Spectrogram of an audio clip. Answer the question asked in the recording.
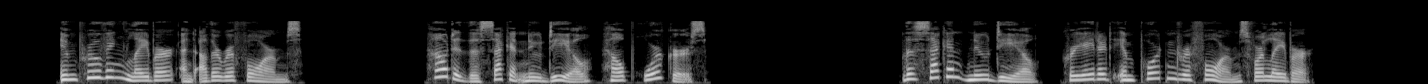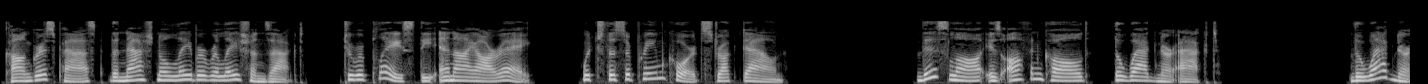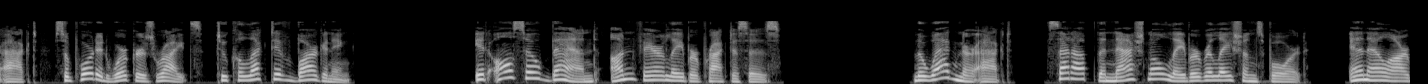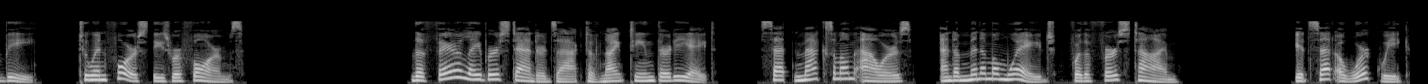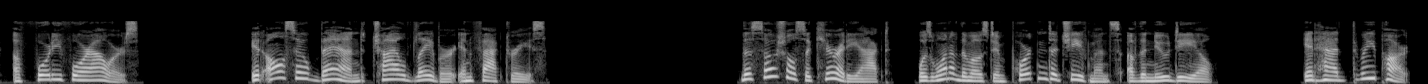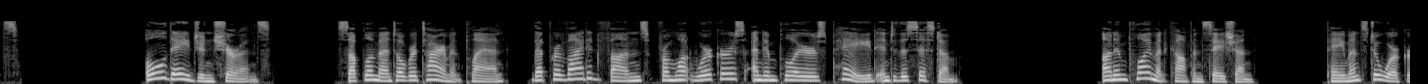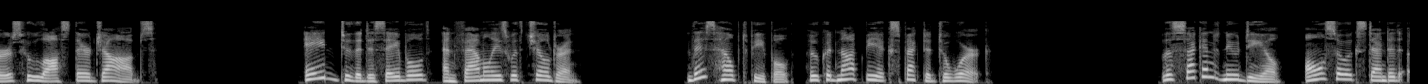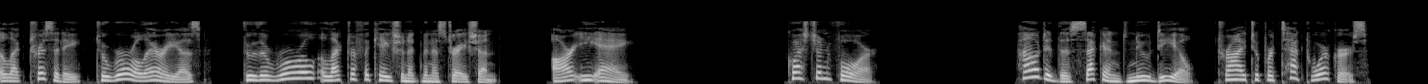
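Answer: The Wagner Act protected collective bargaining, and the Fair Labor Standards Act set maximum hours, a minimum wage and banned child labor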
